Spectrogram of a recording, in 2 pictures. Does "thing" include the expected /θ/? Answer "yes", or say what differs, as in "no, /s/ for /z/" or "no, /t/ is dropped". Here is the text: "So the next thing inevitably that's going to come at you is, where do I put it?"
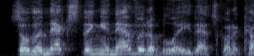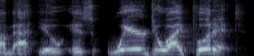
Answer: yes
